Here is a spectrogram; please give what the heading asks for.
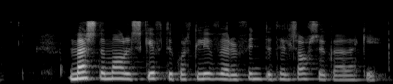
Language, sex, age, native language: Icelandic, female, 18-19, Icelandic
